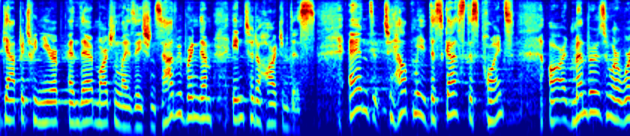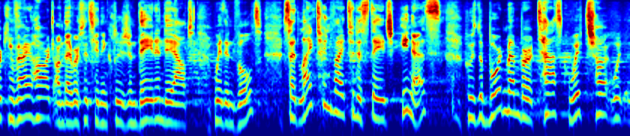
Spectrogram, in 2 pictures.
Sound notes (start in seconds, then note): none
